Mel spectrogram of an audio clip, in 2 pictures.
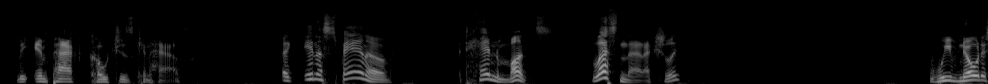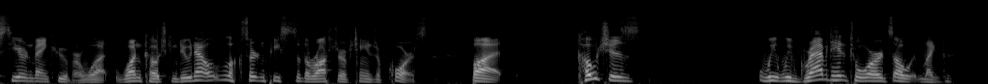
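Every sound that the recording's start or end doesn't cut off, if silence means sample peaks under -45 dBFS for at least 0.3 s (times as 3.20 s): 2.83–3.91 s
4.60–5.48 s
5.93–6.78 s
9.31–14.13 s
14.61–14.88 s
15.66–16.24 s
17.48–19.31 s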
